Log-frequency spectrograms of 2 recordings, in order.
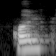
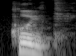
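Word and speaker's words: قلت: Il peut aussi mettre q, qult, mais ça, on peut essayer, on prononce ça cult, cult.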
